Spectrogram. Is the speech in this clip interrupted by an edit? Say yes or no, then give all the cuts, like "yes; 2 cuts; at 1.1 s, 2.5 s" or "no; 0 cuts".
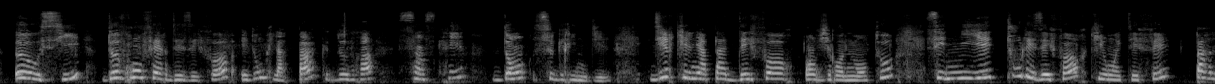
yes; 1 cut; at 6.5 s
